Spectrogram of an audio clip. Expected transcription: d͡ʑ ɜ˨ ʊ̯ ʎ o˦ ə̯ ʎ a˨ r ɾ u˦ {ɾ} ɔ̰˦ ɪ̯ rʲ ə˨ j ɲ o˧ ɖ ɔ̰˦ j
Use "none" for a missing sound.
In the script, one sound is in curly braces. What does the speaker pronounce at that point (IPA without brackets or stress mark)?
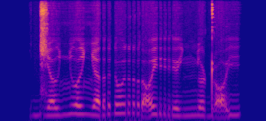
r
